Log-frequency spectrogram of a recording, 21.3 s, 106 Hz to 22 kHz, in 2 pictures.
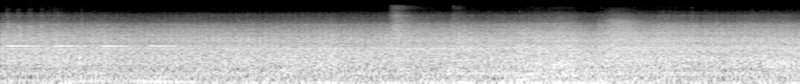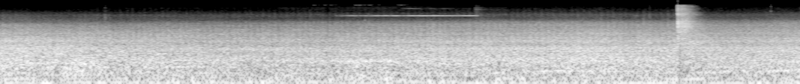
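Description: Heavy diesel semi truck running with a steady rumble as it pulls a lowboy trailer forward. A reversing beeper sounds for the first couple of seconds, and short air-brake hisses come about 5 and 8 seconds in, with a sharper one near the end.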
